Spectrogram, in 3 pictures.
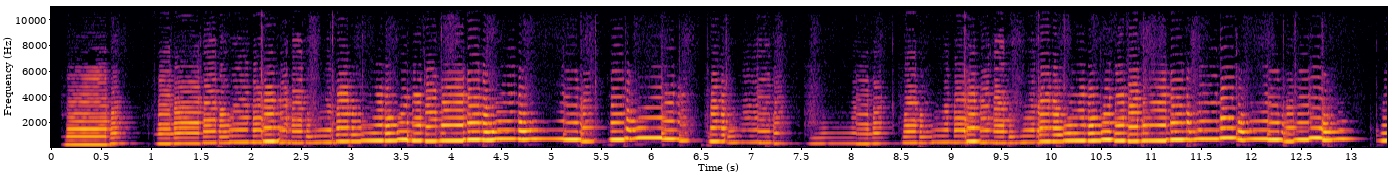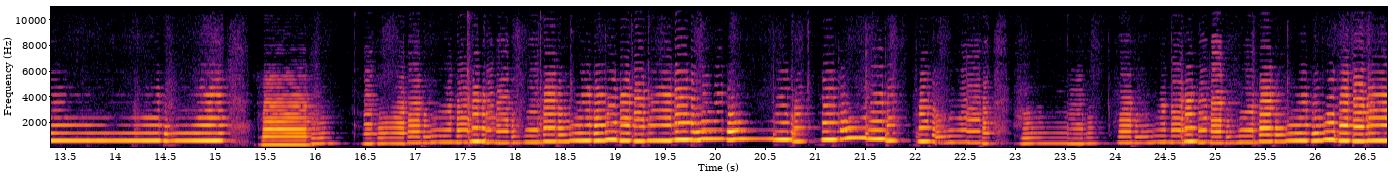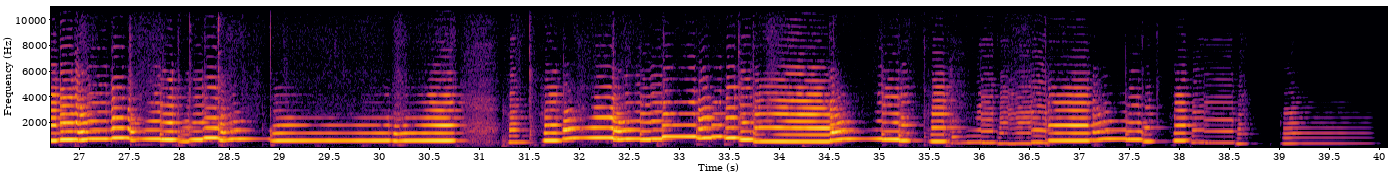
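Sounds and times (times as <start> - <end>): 
clarinet polska tune: 0.1 - 40.0.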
